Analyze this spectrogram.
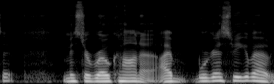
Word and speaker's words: Khanna: And we're going to speak more about Kana, just to make sure. I'm pretty sure that's how you would pronounce it. Mr. Ro Khanna.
